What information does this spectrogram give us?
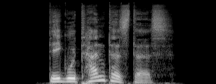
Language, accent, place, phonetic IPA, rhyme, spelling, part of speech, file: German, Germany, Berlin, [deɡuˈtantəstəs], -antəstəs, degoutantestes, adjective, De-degoutantestes.ogg
- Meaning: strong/mixed nominative/accusative neuter singular superlative degree of degoutant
